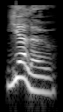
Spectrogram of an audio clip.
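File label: "yellow", British English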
